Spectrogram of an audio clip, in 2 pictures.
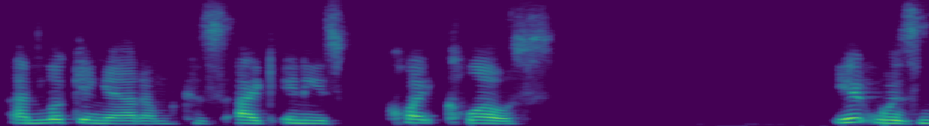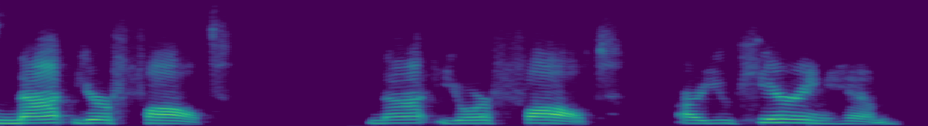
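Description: A woman's voice: mid-range voice, unhurried, no echo, highs cut off. A woman giving a psychic reading over a remote call, earnest and insistent, often stopping and repeating her phrases. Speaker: psychic medium.

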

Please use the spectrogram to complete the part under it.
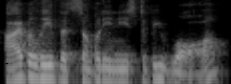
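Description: A man speaking as a guest in a podcast interview, with a plain mid-pitched voice. He talks with animation and breaks into quoted lines to act out sample phone calls. His delivery is coaching and talkative. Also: expressive, fairly quick. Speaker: guest, call center owner.

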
